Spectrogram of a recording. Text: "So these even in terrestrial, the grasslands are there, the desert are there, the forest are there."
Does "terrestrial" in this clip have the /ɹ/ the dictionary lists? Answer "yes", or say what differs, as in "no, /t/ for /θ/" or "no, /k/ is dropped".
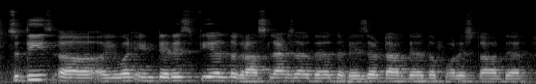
no, /ɹ/ is dropped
